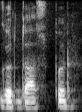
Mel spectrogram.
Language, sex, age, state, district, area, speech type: Punjabi, male, 30-45, Punjab, Amritsar, urban, spontaneous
